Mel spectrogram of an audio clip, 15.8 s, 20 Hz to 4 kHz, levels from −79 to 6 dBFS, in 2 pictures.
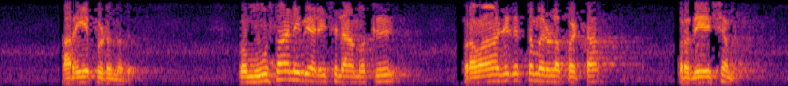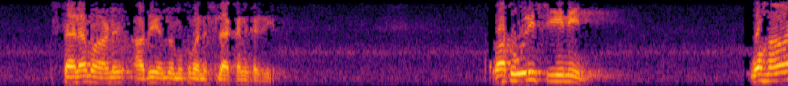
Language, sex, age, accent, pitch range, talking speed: Malayalam, male, 40-59, native, 130-160 Hz, 50 wpm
